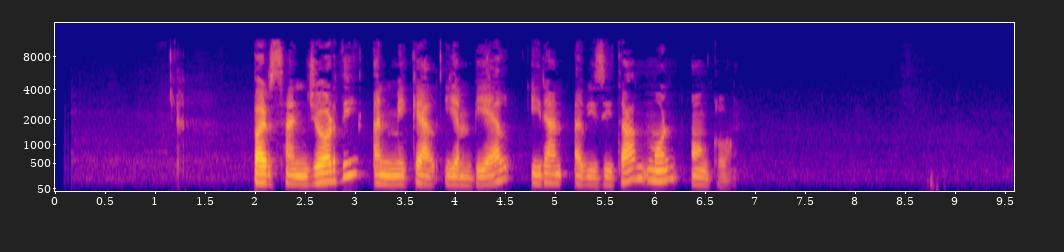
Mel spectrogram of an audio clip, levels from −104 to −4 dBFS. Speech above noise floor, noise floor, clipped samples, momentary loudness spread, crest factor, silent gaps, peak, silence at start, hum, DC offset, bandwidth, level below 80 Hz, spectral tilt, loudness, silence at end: 50 dB; -76 dBFS; under 0.1%; 14 LU; 26 dB; none; -2 dBFS; 2 s; none; under 0.1%; 11.5 kHz; -82 dBFS; -5 dB/octave; -26 LUFS; 2.85 s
